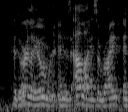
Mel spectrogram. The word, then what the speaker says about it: Kedorlaomer: 1 year later, Kedorlaomer, there you go, that's how you say it, Kedorlaomer and his allies arrived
